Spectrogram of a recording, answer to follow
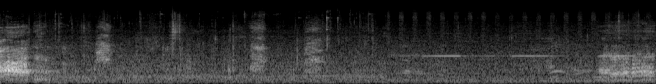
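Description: A leash-aggressive rescue dog barking as he lunges on the leash at another dog on the street. A loud bark ends just after the start, then several shorter, fainter barks follow over the next few seconds. A high beep starts and stops repeatedly in the second half.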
